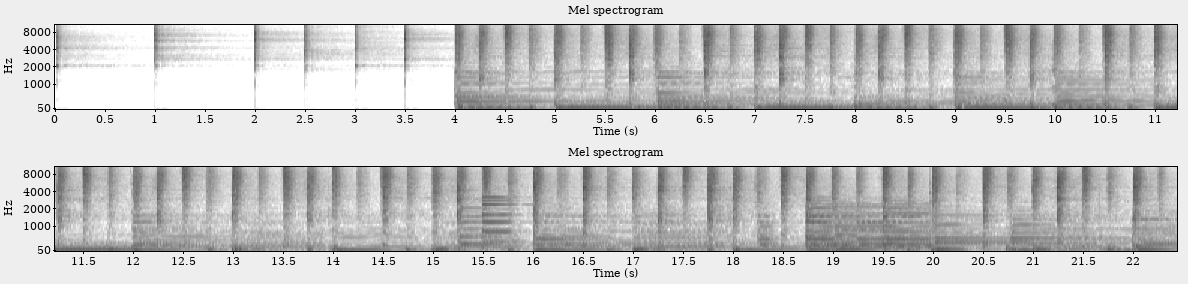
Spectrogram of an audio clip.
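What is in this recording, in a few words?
Slurs and Things Backing Track, Jazz Guitar; FretDojo; Live sessions; Jass Guitar Warmup - Slurred Scales Resources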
